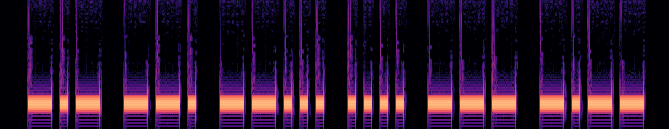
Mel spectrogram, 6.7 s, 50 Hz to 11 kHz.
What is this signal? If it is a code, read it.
Morse code, heard as a keyed tone, about 16 wpm, 700 Hz. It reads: KG7HOY
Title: USA Callsign DE Callsign 15wpm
